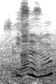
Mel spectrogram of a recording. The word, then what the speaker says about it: Isuzu: Isuzu.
